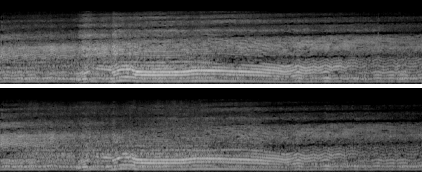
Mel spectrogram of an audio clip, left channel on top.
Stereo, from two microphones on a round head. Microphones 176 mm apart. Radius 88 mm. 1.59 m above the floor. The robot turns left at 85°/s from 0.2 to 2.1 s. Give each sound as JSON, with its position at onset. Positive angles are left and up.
{"t": 0.0, "sound": "a motorcycle", "side_deg": -10}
